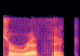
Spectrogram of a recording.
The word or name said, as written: terrific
